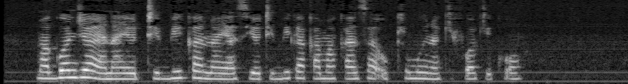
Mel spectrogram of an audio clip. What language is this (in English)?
Swahili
